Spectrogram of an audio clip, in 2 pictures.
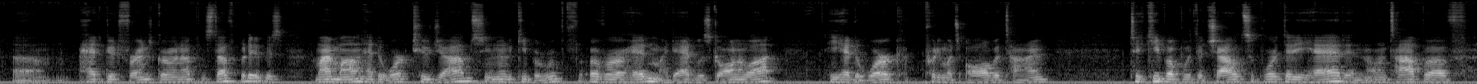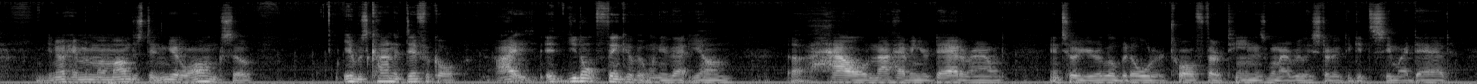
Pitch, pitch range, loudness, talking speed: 100 Hz, 90-115 Hz, -26 LUFS, 225 wpm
